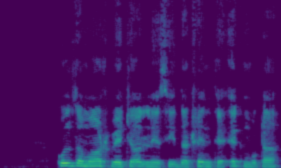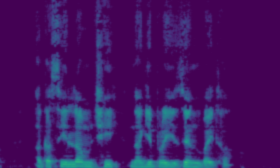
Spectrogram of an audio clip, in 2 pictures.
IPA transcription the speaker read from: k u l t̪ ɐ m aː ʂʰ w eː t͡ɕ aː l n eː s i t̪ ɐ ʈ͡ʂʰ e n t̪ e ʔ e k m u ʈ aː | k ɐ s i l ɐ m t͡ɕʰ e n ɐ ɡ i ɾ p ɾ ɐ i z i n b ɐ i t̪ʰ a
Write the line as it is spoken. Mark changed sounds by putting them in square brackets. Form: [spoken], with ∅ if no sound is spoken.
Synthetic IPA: k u l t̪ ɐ m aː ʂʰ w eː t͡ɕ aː l n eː s i [d̪] ɐ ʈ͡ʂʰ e n t̪ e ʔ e k m u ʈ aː | k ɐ s i l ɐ m t͡ɕʰ [i] n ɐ ɡ i [∅] p ɾ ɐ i z [e] n b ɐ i t̪ʰ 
